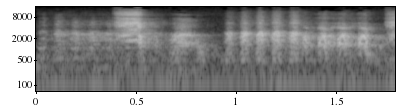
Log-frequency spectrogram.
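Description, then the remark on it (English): A magpie squawks in harsh, raspy bursts, several rough calls running together into a rapid chatter, clear with no voices around it. “So, okay, past episode, if you doth recall, magpies, does that ring a bell?”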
